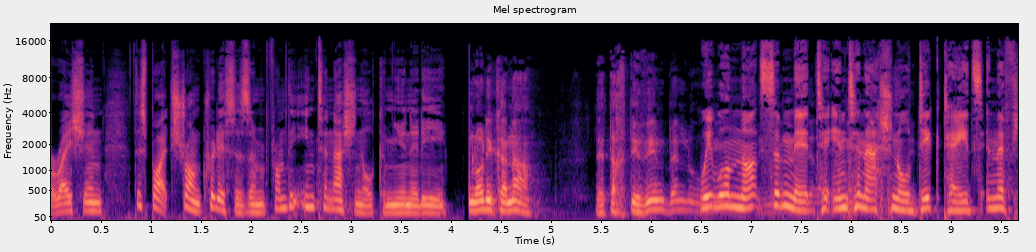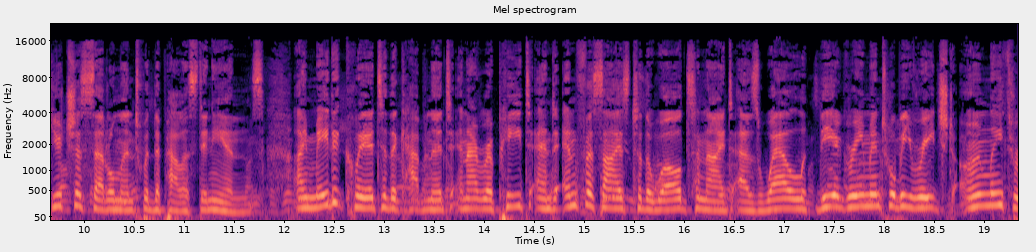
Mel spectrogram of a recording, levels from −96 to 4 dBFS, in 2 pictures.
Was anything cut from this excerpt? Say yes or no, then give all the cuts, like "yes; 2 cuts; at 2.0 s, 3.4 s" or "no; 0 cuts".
no; 0 cuts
